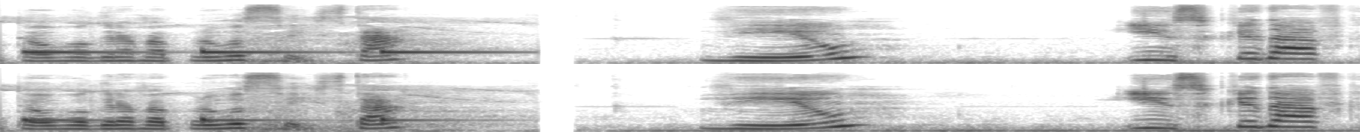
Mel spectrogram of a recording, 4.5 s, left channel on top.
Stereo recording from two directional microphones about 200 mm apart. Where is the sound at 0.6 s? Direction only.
10° left (ahead or behind).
